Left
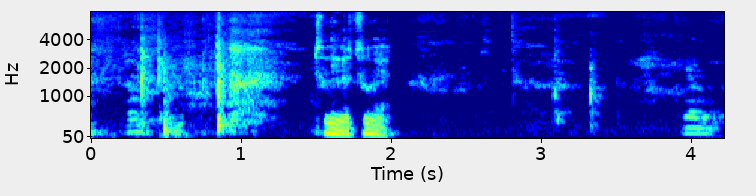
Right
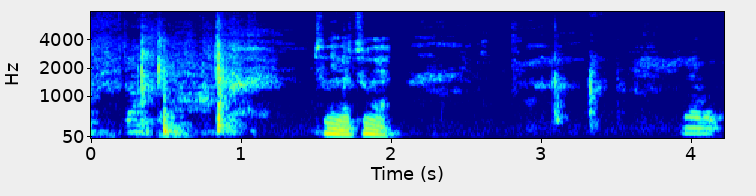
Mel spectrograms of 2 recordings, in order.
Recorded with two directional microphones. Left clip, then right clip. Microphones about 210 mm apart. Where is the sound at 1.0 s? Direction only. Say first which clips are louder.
Left 6 dB; 30° left (ahead or behind).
